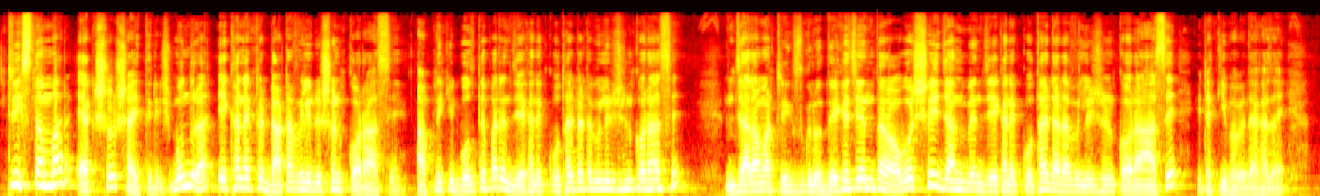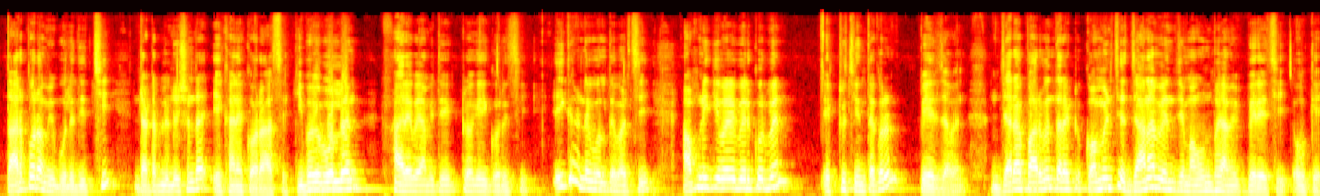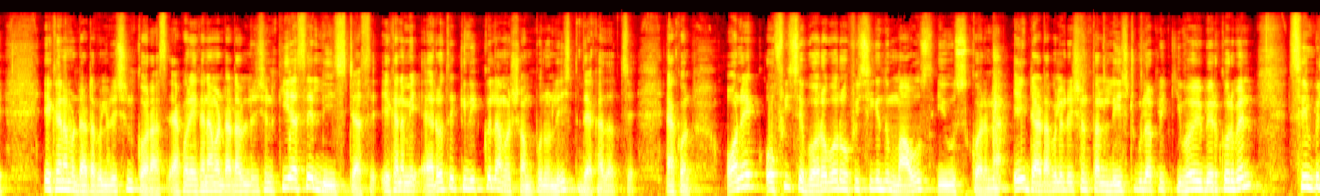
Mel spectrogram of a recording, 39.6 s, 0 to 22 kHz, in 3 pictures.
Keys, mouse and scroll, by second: 0.0 click, 26.9 click, 30.7 click, 32.1 click, 33.0 click, 36.7 click, 37.2 click, 37.4 right click, 37.9 right click, 38.5 click, 39.0 click.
